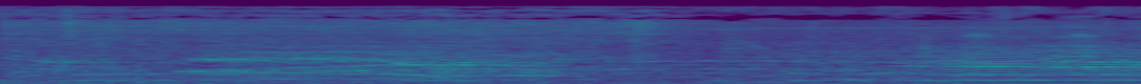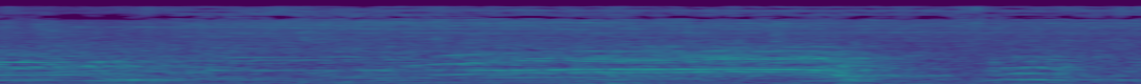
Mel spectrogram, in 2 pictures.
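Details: Cattle unloaded from a truck, described as angry, give long drawn-out moos over a steady low hum, with several overlapping calls and faint voices in the background.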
